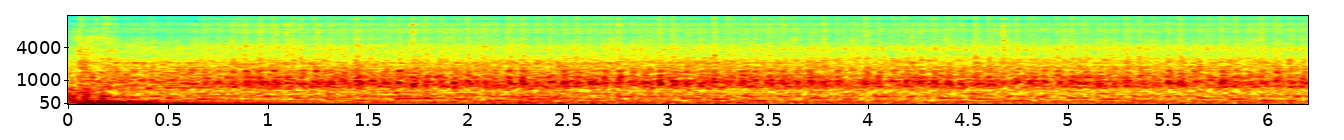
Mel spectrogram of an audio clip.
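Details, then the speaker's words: Mini Cooper on a 2,300-mile road trip, new noise at idle: a rough clocking tick three to four times a second from the belt area, suspected to be the serpentine belt or its pulley; not confirmed. "Do you hear that like clocking sound? I don't think it was doing that when I left California or Vegas."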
